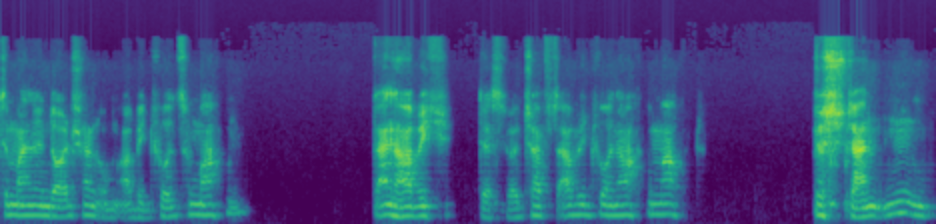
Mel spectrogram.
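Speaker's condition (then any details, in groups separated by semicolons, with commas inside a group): Spastic tetraparesis; from birth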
